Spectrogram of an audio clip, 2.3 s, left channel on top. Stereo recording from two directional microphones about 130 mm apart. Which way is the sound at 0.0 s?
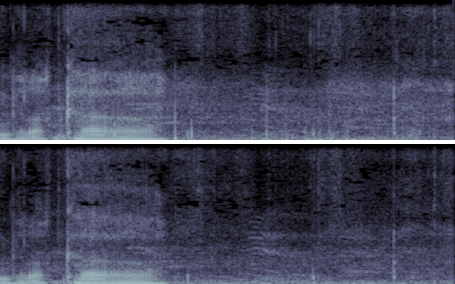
45° right (ahead or behind).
